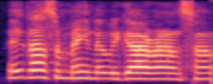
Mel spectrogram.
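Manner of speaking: ordinary talk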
